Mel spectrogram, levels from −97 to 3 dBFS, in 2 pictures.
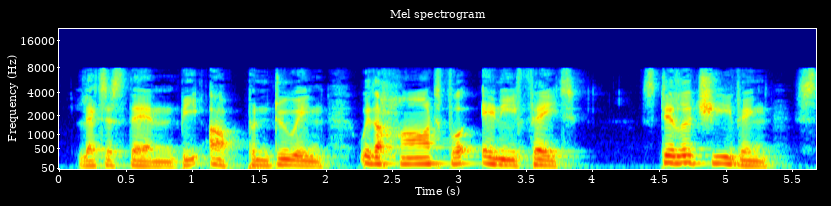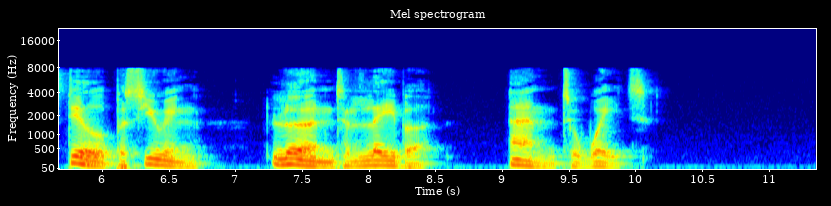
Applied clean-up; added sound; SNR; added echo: none; none; none; none.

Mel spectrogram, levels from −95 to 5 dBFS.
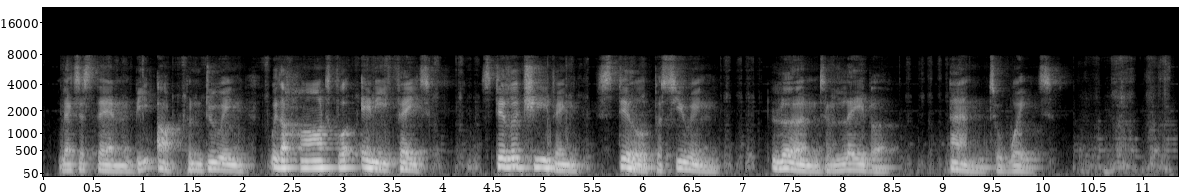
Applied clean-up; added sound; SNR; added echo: neural separator model SepFormer DNS4.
